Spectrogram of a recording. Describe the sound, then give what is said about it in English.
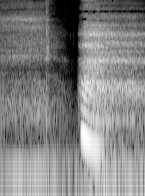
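A deep breath, ending in a loud audible exhale with a slight voiced tone that falls in pitch, then trails off over a low, steady background hum. “In that moment, take a deep breath.”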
